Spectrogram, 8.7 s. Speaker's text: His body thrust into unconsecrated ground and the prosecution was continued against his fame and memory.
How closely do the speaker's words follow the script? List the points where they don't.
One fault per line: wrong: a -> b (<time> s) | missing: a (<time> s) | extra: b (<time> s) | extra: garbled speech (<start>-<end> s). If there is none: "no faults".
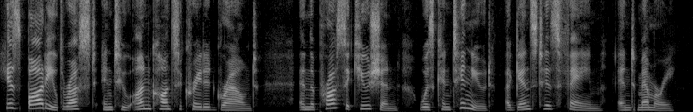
no faults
